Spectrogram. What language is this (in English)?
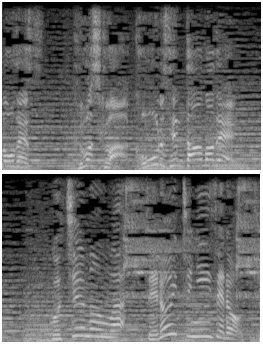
Japanese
